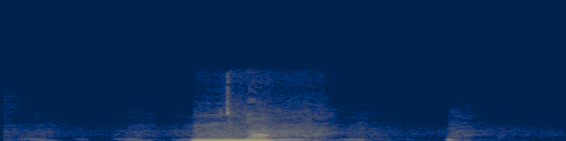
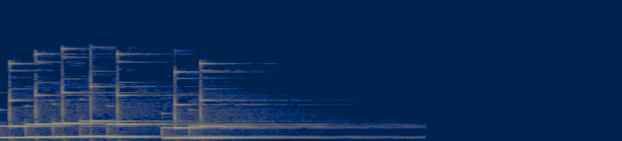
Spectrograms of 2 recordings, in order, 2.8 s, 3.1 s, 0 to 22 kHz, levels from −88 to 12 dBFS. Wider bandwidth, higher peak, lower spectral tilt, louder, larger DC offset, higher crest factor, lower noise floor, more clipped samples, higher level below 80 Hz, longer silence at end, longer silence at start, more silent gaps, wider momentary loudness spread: second, 8.2 kHz vs 15.5 kHz; about the same, -12 dBFS vs -10 dBFS; first, -8 dB/octave vs 2.5 dB/octave; second, -27 LUFS vs -21 LUFS; neither; about the same, 18 dB vs 16 dB; first, -64 dBFS vs -55 dBFS; neither; first, -68 dBFS vs -78 dBFS; second, 0.55 s vs 1.5 s; first, 0.95 s vs 0 s; neither; about the same, 17 LU vs 15 LU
